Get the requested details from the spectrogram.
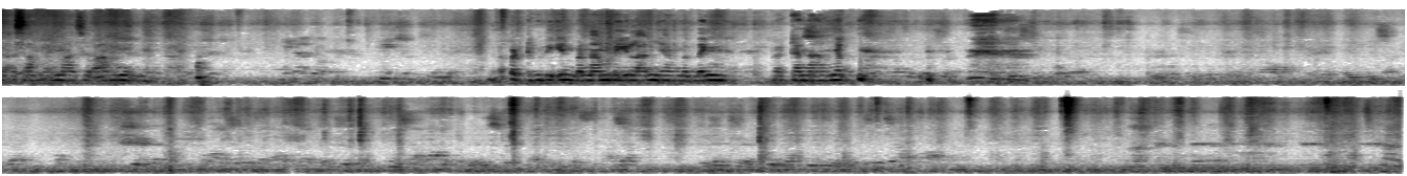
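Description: A woman speaks with animation close to the microphone.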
